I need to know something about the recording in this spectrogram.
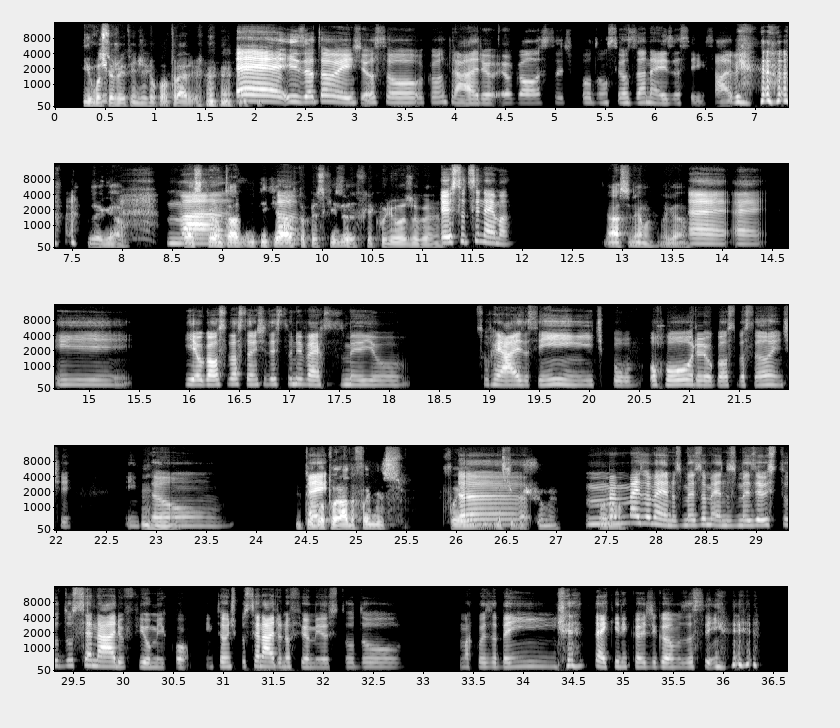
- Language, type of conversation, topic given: Portuguese, unstructured, Como você decide entre assistir a um filme ou ler um livro?
- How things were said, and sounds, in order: tapping; laugh; laugh; chuckle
